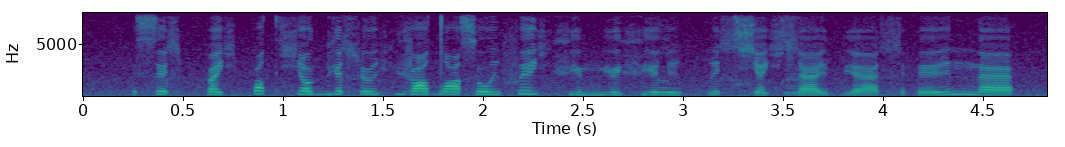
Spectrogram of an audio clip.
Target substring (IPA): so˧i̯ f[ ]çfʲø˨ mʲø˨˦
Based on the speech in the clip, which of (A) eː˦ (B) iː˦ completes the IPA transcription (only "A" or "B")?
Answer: A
